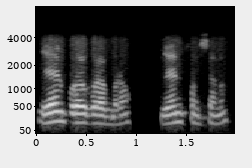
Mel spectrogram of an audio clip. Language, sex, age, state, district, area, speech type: Kannada, male, 45-60, Karnataka, Ramanagara, rural, conversation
